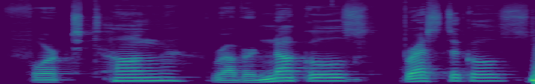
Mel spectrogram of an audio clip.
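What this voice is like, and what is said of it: Monotone droning voice. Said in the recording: “his monotone voice droned on.”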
